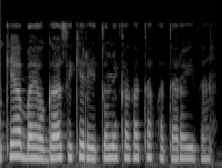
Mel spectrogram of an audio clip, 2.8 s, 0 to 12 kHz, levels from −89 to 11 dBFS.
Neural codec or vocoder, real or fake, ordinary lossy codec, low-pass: none; real; none; 7.2 kHz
